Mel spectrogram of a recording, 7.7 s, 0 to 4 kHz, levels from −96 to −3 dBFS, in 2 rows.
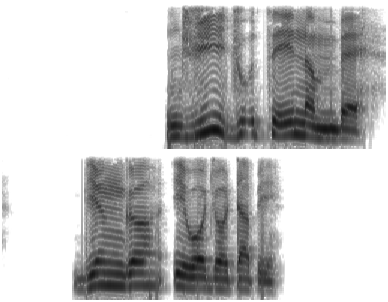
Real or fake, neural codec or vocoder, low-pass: real; none; 3.6 kHz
